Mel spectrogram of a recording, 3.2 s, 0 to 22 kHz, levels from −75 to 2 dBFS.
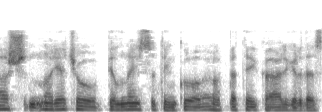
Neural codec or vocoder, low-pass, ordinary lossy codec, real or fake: codec, 24 kHz, 6 kbps, HILCodec; 7.2 kHz; MP3, 32 kbps; fake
